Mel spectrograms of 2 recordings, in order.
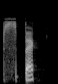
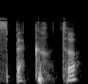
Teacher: you hold the k spec instead of specta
